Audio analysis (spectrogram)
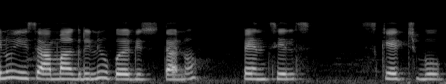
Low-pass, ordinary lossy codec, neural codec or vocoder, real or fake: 7.2 kHz; none; none; real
